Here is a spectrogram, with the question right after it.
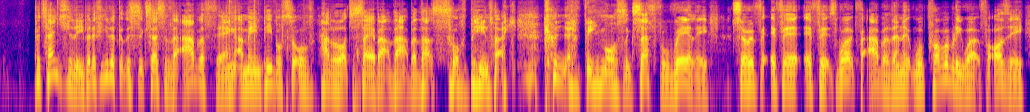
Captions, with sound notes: Potentially, but if you look at the success of the ABBA of had a lot to say about that, but that's sort of [laughs] been, like, have been more successful, really. So if, if it, if it's worked for ABBA, then it will probably work for Ozzy.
